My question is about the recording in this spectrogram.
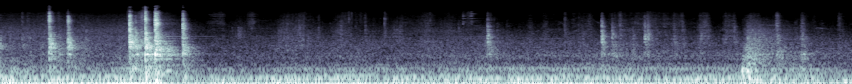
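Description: Scattered metal clicks and clinks, with a quick cluster about a second and a half in and a short scrape near the end, as a new Belltech Street Performance rear shock absorber is worked onto its upper mount by hand. Under it runs a steady low hum.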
